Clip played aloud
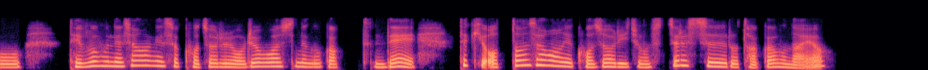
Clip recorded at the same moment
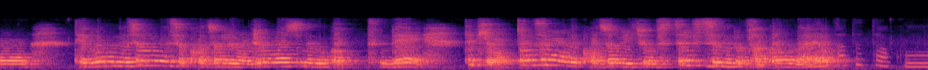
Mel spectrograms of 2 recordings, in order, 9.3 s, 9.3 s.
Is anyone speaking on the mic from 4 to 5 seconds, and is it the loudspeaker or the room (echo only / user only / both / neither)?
echo only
